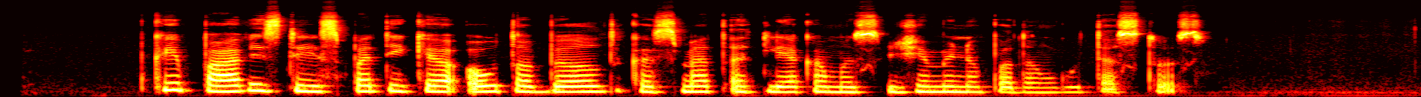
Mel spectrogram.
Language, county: Lithuanian, Kaunas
